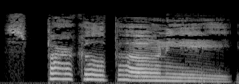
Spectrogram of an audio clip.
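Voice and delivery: high, loud, gushing squeal over a toy unicorn; giddy excitement. Pretend. Host reacting to the unicorn story, high loud giddy squeal. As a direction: squeal it like a delighted kid, stretching the words.

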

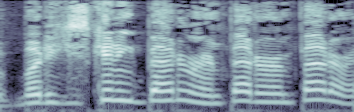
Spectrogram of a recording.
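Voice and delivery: high, fast mock gushing; mocking fan voice. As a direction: parrot a fan's praise with mockery. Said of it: "It was a".

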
